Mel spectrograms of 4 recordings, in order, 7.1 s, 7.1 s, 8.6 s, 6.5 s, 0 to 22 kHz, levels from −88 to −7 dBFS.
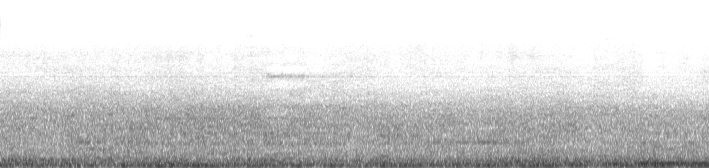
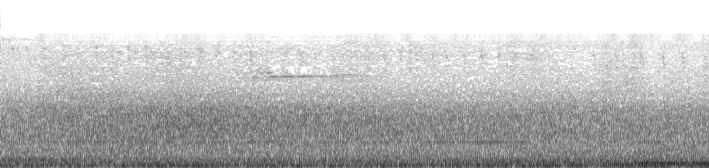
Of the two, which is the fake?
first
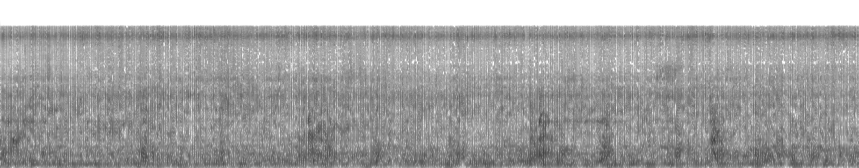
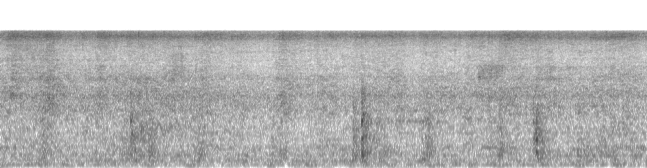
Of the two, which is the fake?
first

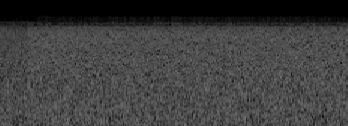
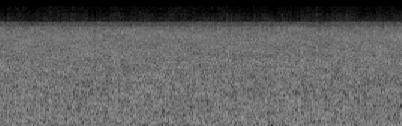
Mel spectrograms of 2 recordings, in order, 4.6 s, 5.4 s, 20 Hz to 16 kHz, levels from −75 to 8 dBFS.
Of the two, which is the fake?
second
